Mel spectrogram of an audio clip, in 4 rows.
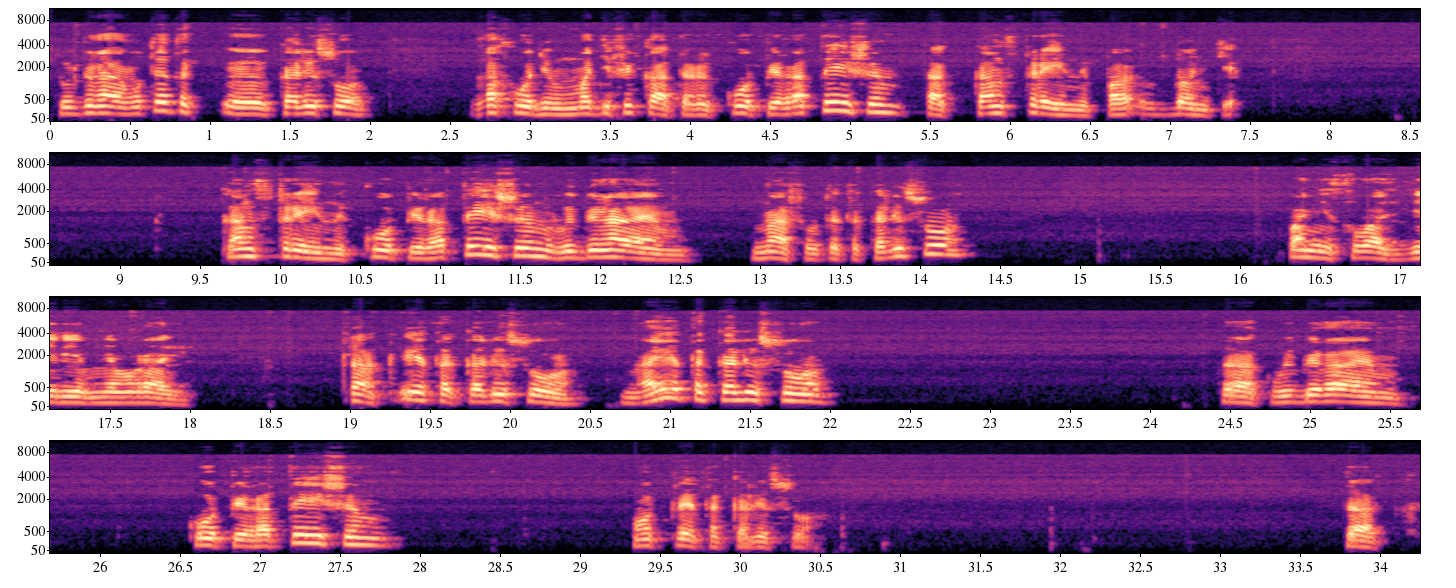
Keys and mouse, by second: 2.8 click, 3.6-5.3 drag, 7.0 click, 8.5 click, 9.8-11.3 drag, 15.1 space, 16.1 space, 16.5-17.8 middle drag, 18.6 click, 19.3-20.1 middle drag, 20.8 shift+click, 24.3 click, 25.5-27.3 drag, 28.6 click, 30.8 space, 32.0 space, 32.3-33.0 middle drag.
